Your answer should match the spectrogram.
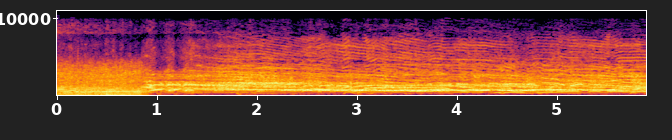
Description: crowd cheering; pucca

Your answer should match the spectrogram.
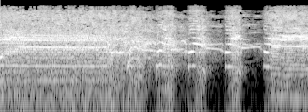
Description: cat laughing at you

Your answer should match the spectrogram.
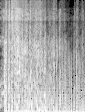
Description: vine boom bass boosted man

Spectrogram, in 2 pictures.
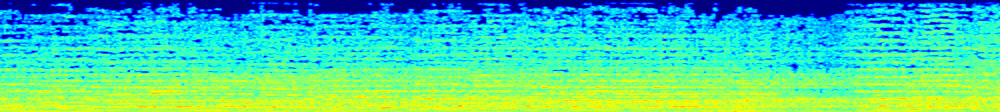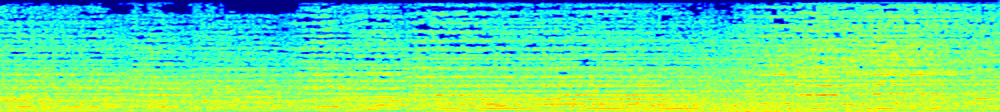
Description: theme; jurassic world

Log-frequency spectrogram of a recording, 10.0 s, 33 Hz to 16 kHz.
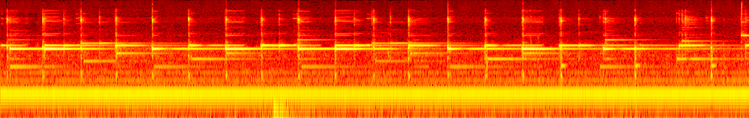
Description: music box; fnaf 2

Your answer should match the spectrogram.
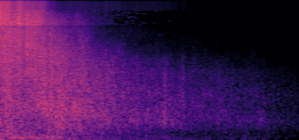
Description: pump shotgun loud; fortnite

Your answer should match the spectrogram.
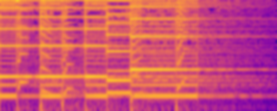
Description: classic pokemon heal

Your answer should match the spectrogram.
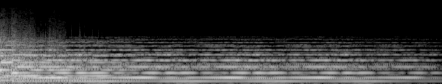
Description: creepy church death bell

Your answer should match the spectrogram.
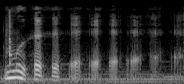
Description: evil laugh; roblox game

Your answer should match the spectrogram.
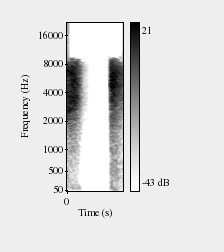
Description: light swish and smack

